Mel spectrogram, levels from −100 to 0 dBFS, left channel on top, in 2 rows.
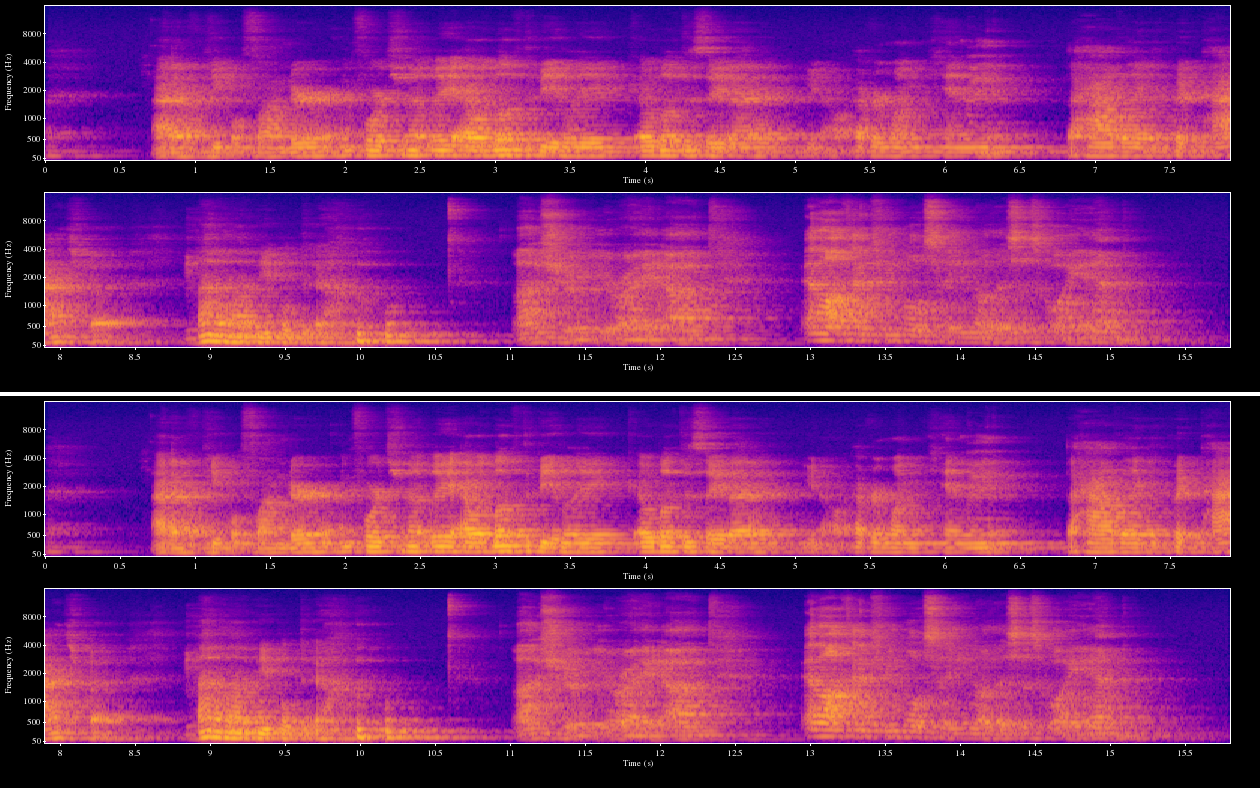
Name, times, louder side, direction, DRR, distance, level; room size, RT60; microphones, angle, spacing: voice 1, 0.7-6.4 6.8-8.7 8.9-10.3, right 2 dB, 35° right, -1 dB, 0.5 m, -22 dB
voice 2, 8.8-9.1 11.0-12.6 12.9-15.1, right 1 dB, 10° right, -6 dB, 1.4 m, -28 dB
4.6 x 4.0 x 5.2 m, 1.1 s
head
